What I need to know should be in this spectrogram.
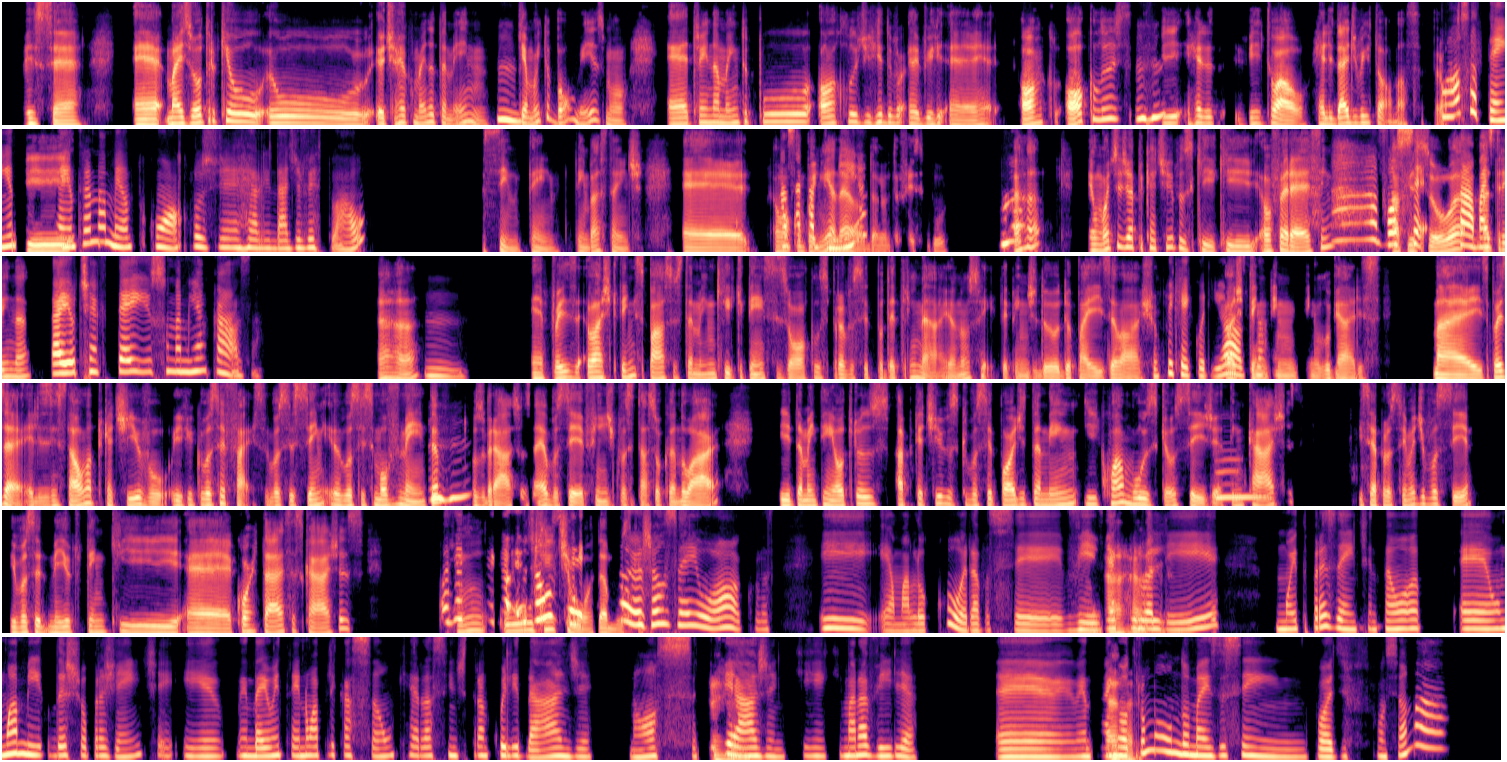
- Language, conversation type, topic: Portuguese, advice, Como posso variar minha rotina de treino quando estou entediado(a) com ela?
- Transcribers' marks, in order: tapping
